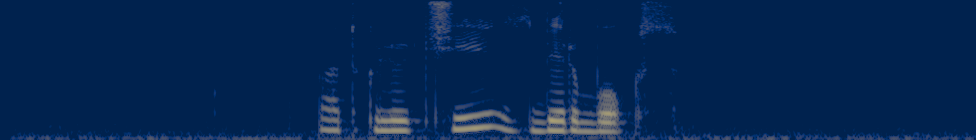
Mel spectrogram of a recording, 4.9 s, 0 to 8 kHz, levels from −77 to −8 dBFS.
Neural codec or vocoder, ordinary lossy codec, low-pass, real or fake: none; none; none; real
